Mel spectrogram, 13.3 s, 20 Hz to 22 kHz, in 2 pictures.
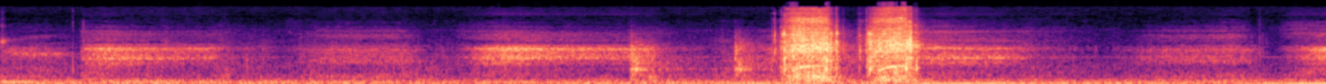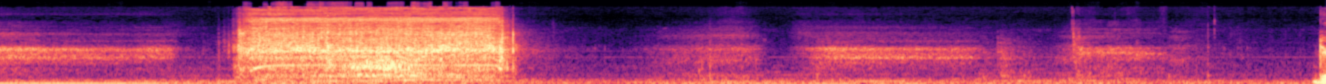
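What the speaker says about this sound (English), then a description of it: "Then we drill the pinch seam, 1/4-inch drill bit" A power drill with a 1/4-inch bit bores through the pinch seam of a 2013 Mercedes-Benz Sprinter van, several short whirring bursts and one longer loud grinding run, with brief metallic clicks between and no speech.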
